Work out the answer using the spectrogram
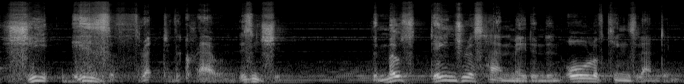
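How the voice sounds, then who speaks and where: A man's voice: fairly low pitch, wildly swooping pitch, a little slow, gravelly, fairly bright tone, soft background music, exaggerated voice. An actor playing a shrewd, sardonic nobleman in a fantasy game, with a dry, wry and courteous manner. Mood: wry sarcasm. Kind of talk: dramatic fantasy game acting.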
